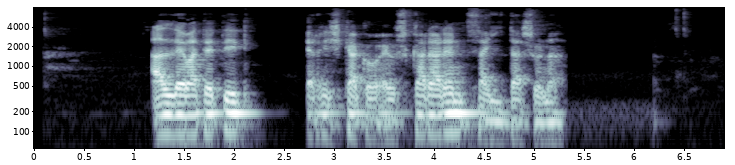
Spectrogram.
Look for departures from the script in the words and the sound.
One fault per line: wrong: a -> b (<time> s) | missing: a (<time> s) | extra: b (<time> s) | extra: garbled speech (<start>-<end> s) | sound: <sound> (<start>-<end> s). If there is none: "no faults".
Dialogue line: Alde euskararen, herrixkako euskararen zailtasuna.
wrong: euskararen -> batetik (1.5 s)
